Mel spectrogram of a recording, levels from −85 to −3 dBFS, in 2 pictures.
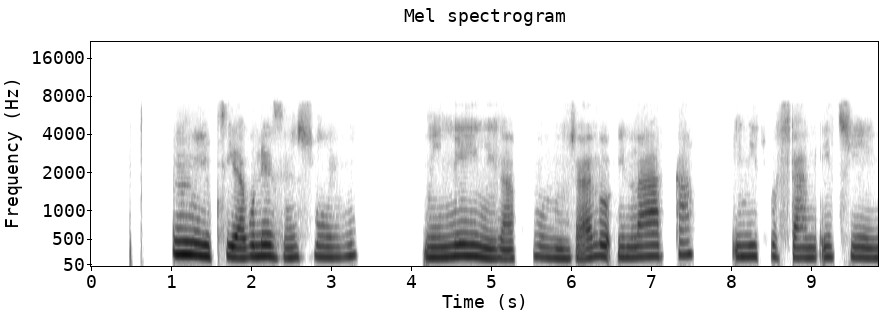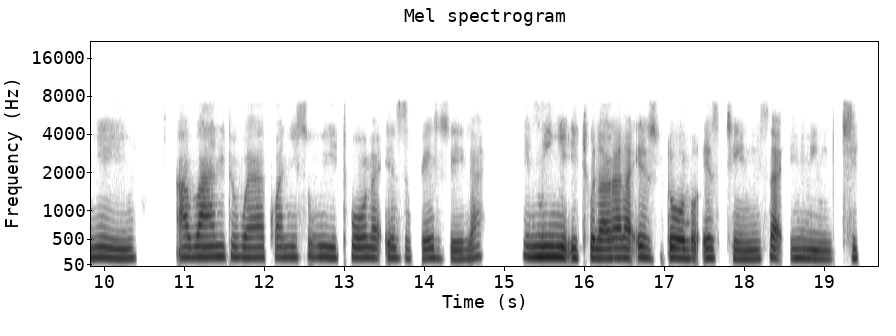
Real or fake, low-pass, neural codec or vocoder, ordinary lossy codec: fake; 7.2 kHz; codec, 16 kHz, 1.1 kbps, Voila-Tokenizer; Opus, 32 kbps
